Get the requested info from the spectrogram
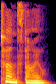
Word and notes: turnstile: British English

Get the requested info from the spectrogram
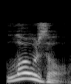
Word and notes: losel: British English

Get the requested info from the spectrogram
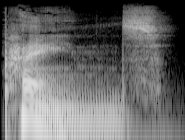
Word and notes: pains: British English

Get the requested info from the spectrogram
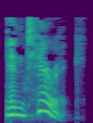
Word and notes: enteric: British English

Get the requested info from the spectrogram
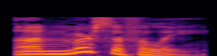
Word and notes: unmercifully: British English

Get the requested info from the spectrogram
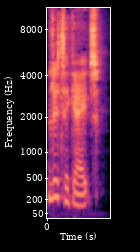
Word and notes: litigate: British English

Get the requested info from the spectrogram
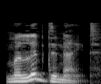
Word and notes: molybdenite: British English

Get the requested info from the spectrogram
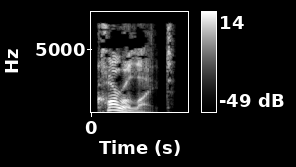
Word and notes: corallite: British English

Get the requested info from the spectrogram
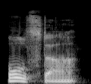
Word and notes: all star: British English

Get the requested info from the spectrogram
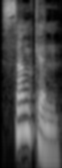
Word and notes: sunken: American English

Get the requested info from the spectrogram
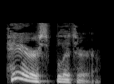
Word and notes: hairsplitter: British English

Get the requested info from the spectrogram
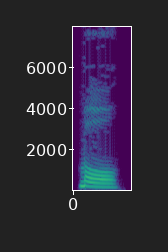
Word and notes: mole(s): British English

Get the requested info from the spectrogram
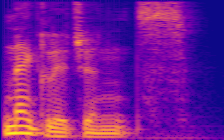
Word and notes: negligence: British English

